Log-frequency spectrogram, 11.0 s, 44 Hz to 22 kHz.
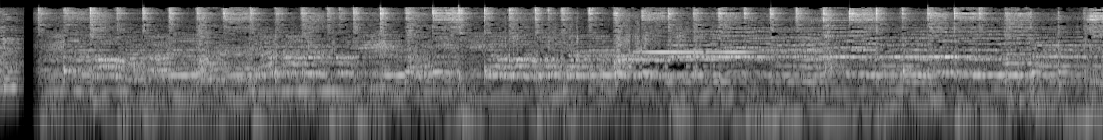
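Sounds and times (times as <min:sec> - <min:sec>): women's choir singing: 0:00.4 - 0:07.4
pulsing bass: 0:00.4 - 0:11.0.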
